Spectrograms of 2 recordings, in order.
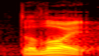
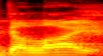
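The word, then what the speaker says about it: Deloitte: Deote. Thank you. Deote. I was going to say Delight and I'm like that doesn't sound right.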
